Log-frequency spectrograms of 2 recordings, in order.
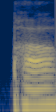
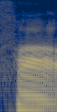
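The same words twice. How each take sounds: First: The first sound is made with both lips. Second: The first sound uses lower lip and upper teeth. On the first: The speaker calls it wrong. "দুই টুট লাগবে না, অর্থাৎ ফা হবে না।" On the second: The speaker calls it right. "নিচের ঠোঁটে আহ, সামনের উপরের দাঁতের মাথা"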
